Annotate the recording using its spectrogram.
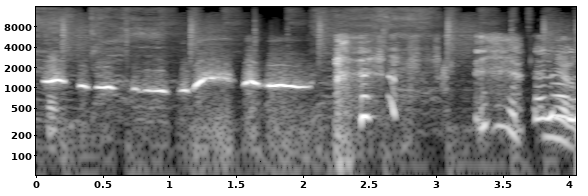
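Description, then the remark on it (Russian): A man whistles a short, wavering melody of several clear notes for about two seconds as he walks off, steady, then a voice starts talking over the rest. “знаете, еще, он когда пошел, такая музыка такая, он насвистывать стал.”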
